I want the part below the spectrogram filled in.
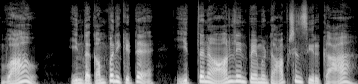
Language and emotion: Tamil, surprised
